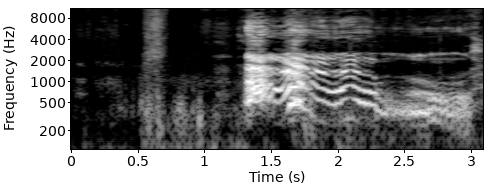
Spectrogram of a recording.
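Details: Alaskan Malamute Sherpa, playing with a ball, gives one drawn-out, warbling woo-woo call that wobbles up and down in pitch and slowly falls away over nearly two seconds. Faint background noise comes before it.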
